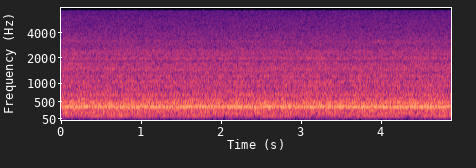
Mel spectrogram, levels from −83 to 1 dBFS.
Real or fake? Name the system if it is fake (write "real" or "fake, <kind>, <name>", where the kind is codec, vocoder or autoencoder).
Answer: fake, vocoder, Vocos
